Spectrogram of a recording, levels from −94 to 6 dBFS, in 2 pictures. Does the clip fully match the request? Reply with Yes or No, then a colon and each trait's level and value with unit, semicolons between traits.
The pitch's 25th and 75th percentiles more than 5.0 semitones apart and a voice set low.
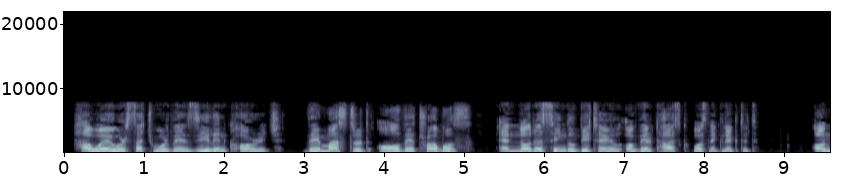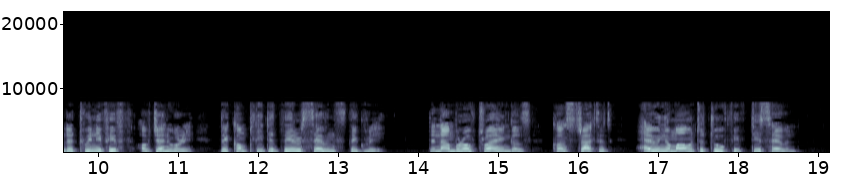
No: wide, 5.6 semitones; medium, 160 Hz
